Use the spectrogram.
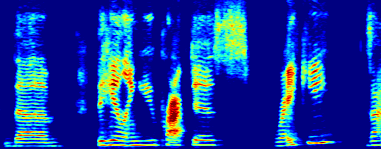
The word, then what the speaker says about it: Reiki: spiritual side and the the healing you practice reiki is that how it's pronounced yes breaking awesome what is that exactly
